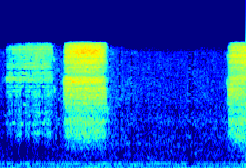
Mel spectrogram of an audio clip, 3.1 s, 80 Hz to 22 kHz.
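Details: Hoarse, sustained hissing screeches of barn owl young begging during feeding, Friesland, Netherlands, September 2019; three screeches, the middle one loudest, with a quiet gap before the last.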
